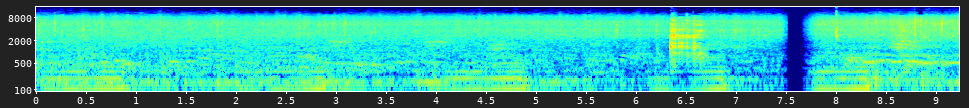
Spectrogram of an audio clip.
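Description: Chicken masala, turmeric and chilli powder being stirred in a pan for an egg curry, a rain-like patter of frying under periodic low hums and scraping, with a short gap near the end.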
